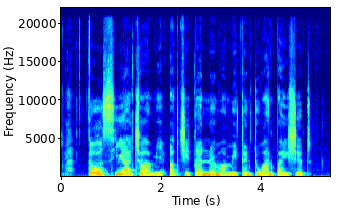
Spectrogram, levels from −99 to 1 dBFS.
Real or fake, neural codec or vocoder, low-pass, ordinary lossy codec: real; none; none; none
